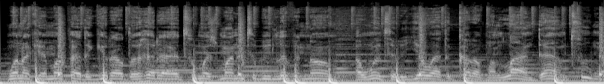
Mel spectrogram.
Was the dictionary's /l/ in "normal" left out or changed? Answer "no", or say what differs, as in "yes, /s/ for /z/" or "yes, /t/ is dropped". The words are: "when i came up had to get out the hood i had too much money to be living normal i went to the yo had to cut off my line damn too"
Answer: yes, /n/ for /l/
